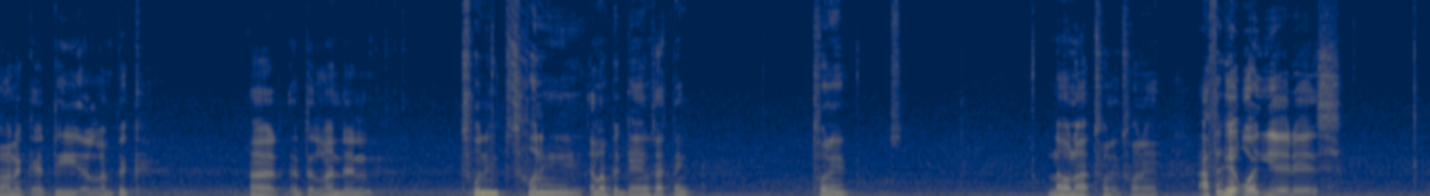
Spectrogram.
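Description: A young man talks casually into a headset microphone, close by.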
